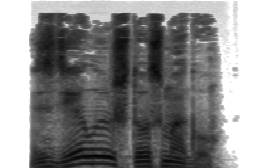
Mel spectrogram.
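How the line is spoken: Sighing. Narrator (Russian): Я вздохнул и сказал

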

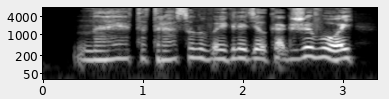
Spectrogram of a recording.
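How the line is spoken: Hoarse wheeze. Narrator (Russian): просипела она

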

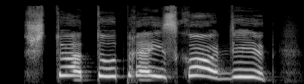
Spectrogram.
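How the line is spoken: Wailing yell. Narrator (Russian): вопил Делакруа

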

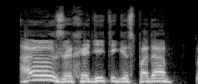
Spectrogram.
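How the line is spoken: Booming, good-natured. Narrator (Russian): прогремел он добродушным тоном

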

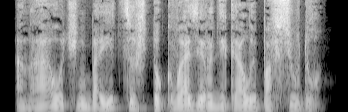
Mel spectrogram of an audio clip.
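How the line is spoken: Muttering. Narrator (Russian): пробормотал академик

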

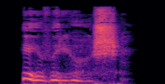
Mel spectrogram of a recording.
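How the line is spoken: Whispered. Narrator (Russian): прошептала она

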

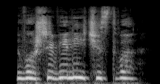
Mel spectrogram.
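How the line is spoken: Timid babble. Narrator (Russian): пролепетала я

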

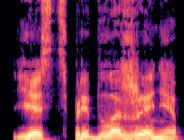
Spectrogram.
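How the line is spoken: Deafening shout over loudspeaker. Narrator (Russian): прокричала она, выкрутив громкоговоритель на такую мощность, что если кто-то был в помещении склада, ему грозила неизлечимая глухота

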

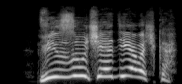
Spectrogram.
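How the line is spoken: Yelling. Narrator (Russian): заорал он

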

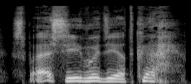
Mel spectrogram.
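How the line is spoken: Hoarse rasp. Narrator (Russian): прохрипел он

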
